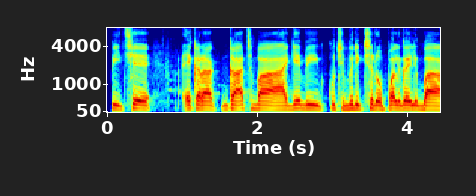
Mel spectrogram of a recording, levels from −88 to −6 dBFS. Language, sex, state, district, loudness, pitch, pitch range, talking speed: Bhojpuri, male, Bihar, Muzaffarpur, -16 LUFS, 140 Hz, 130-140 Hz, 150 wpm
